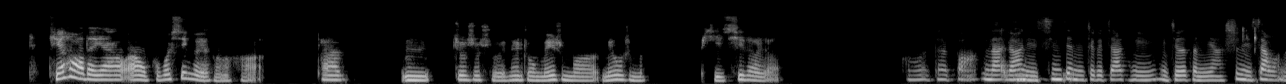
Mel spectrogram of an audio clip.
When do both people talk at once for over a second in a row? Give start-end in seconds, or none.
none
